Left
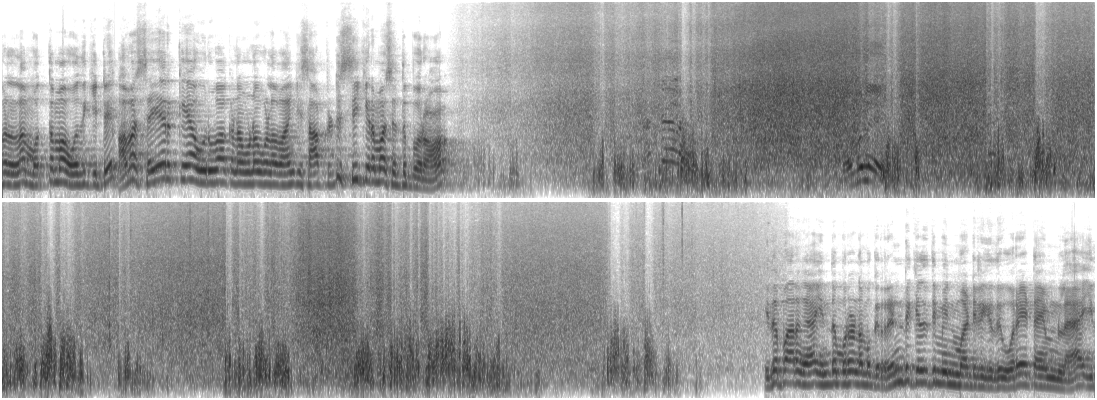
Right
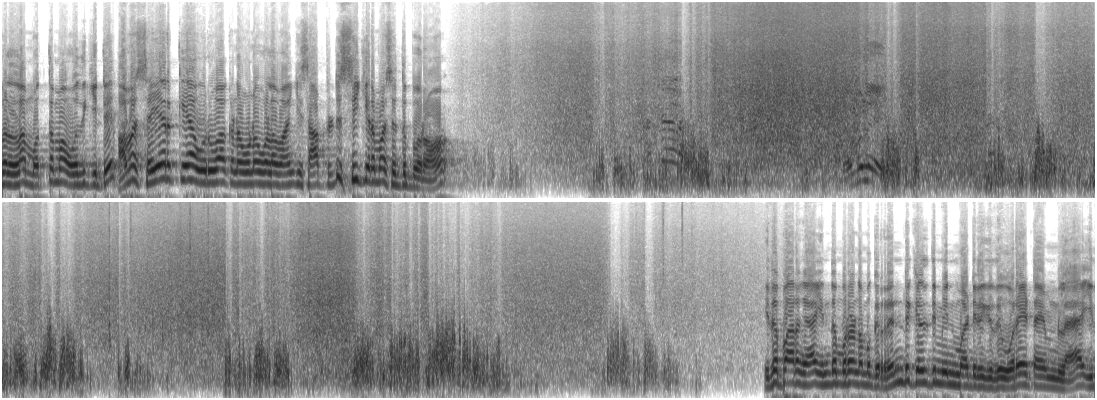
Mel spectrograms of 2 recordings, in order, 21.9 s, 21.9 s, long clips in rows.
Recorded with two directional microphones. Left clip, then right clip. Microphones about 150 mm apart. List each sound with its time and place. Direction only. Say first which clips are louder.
0.0 s a man's voice: right 7 dB; 40° right (ahead or behind)
6.1 s wind noise: right 1 dB; centre (ahead or behind)
18.6 s a man's voice: right 6 dB; 40° right (ahead or behind)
